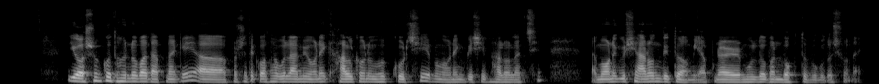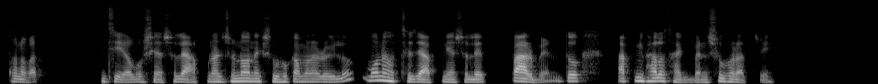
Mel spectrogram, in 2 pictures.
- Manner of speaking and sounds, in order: none
- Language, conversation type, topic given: Bengali, advice, উপহার দিতে গিয়ে আপনি কীভাবে নিজেকে অতিরিক্ত খরচে ফেলেন?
